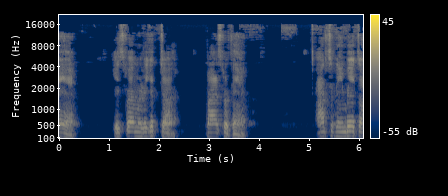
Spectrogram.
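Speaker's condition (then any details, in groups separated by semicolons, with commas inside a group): Duchenne muscular dystrophy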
